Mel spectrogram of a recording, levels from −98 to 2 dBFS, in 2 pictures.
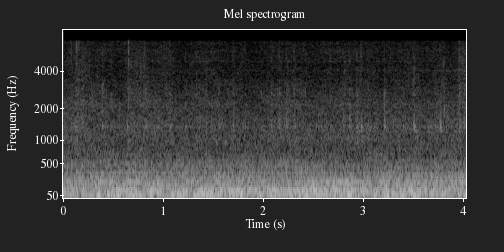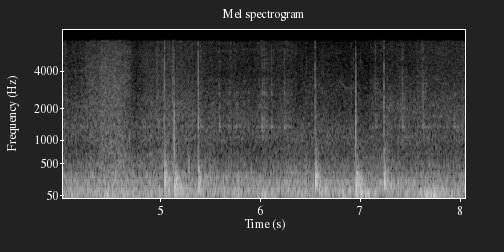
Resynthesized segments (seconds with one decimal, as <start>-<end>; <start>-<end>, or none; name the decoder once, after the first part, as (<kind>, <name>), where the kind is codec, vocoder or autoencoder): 4.6-5.7 (vocoder, BigVGAN v2)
